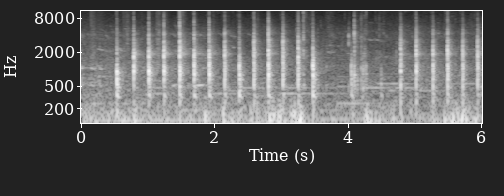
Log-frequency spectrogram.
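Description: Kitchen knife chopping vegetables on a wooden cutting board: quick, even strokes about four or five a second, a short pause a little past halfway, then more chopping.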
